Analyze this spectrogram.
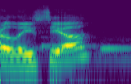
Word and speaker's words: Alysia: Just call her Alysia. That's the Greek pronunciation blinded by hatred and almost lost yourself in that trial.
